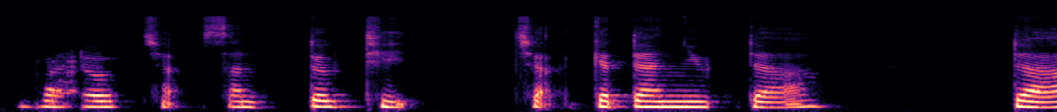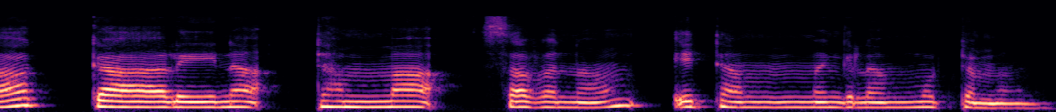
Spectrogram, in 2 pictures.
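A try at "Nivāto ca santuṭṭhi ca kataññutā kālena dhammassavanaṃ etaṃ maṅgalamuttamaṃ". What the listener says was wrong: Okay, that was very good.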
